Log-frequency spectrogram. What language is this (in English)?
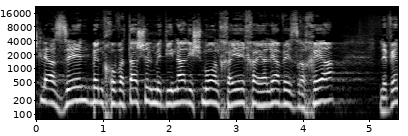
Hebrew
